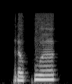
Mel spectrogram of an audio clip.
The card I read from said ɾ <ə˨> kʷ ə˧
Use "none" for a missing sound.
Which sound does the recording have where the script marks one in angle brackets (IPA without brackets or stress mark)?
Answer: ə˨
